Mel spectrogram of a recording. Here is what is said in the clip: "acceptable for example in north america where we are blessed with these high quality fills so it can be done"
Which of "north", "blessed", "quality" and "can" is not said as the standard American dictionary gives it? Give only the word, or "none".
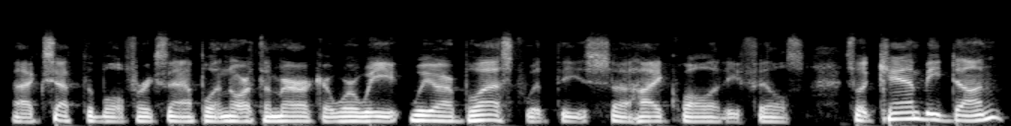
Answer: none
